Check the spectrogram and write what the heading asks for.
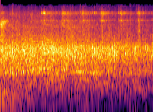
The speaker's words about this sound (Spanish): Démosle un aplauso al Señor, a su nombre, gloria.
